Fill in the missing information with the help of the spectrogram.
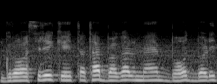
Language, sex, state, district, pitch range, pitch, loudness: Hindi, male, Chhattisgarh, Raigarh, 180-200 Hz, 190 Hz, -20 LUFS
